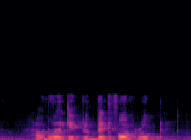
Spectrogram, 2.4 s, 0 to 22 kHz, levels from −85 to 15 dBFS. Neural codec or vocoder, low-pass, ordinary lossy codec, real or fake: codec, 24 kHz, 3 kbps, HILCodec; 7.2 kHz; none; fake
